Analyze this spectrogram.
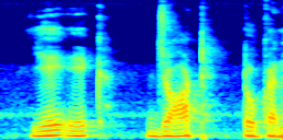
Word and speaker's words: JWT: इसको इस तरीके से नहीं बोला जाता है। इसका सही प्रोनाउंसिएशन होता है जॉट। यह एक जॉट टोकन है।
